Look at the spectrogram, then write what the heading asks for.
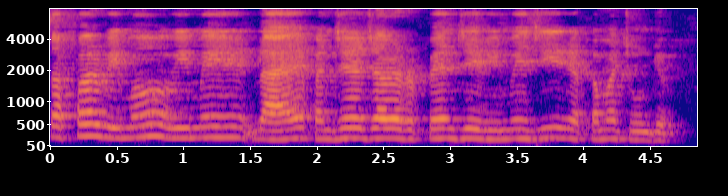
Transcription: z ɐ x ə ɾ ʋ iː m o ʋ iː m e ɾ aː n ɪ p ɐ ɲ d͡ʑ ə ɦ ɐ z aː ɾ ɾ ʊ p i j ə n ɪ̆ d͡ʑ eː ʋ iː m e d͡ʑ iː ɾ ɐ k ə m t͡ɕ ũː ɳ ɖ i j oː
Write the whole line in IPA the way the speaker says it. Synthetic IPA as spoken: s ɐ f ə ɾ ʋ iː m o ʋ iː m e l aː ɪ p ɐ̃ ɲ d͡ʑ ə ɦ ɐ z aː ɾ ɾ ʊ p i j ə n ɪ̆ d͡ʑ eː ʋ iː m e d͡ʑ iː ɾ ɐ k ə m t͡ɕ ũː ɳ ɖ i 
